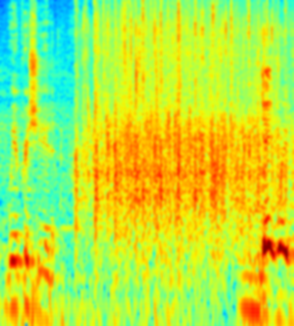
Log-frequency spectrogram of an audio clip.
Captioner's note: audience applauding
